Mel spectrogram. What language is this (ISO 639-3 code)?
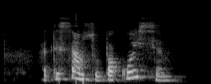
bel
